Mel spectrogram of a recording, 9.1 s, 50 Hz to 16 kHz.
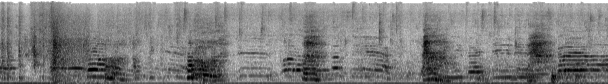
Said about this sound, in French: c'est le ice bucket suspendu à 2 mètres qui se remplit d'eau gelée.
